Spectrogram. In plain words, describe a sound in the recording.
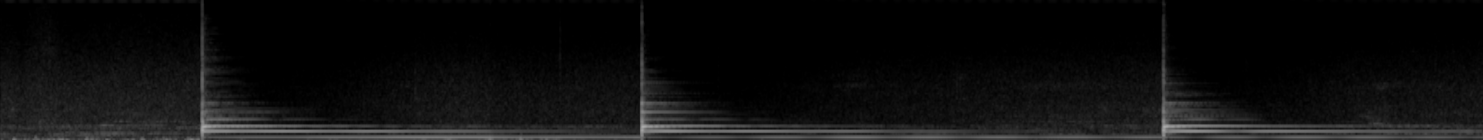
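A large bell rings out loudly with a long ringing hum.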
